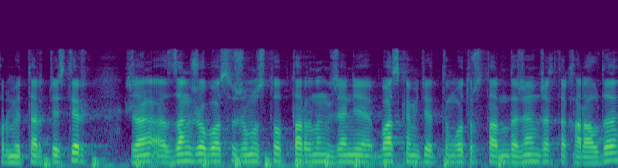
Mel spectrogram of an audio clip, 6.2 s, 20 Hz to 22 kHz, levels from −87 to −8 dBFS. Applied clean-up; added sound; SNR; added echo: none; none; none; none.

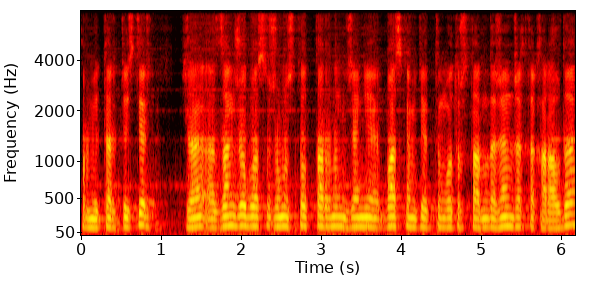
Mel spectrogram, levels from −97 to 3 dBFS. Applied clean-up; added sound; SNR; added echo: neural separator model SepFormer DNS4.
